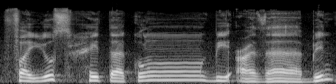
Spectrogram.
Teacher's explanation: فیسحتکم میں میم ساکن کے بعد با آ رہا ہے تو میم ساکن کو غنّے کے ساتھ پڑھیں گے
